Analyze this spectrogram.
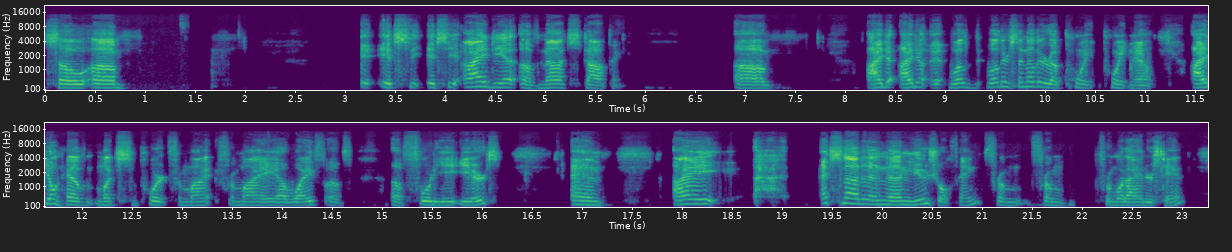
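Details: Stuttering from time to time with a lisp in an adult man; he says the lisp is more noticeable with the microphone close to his mouth.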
